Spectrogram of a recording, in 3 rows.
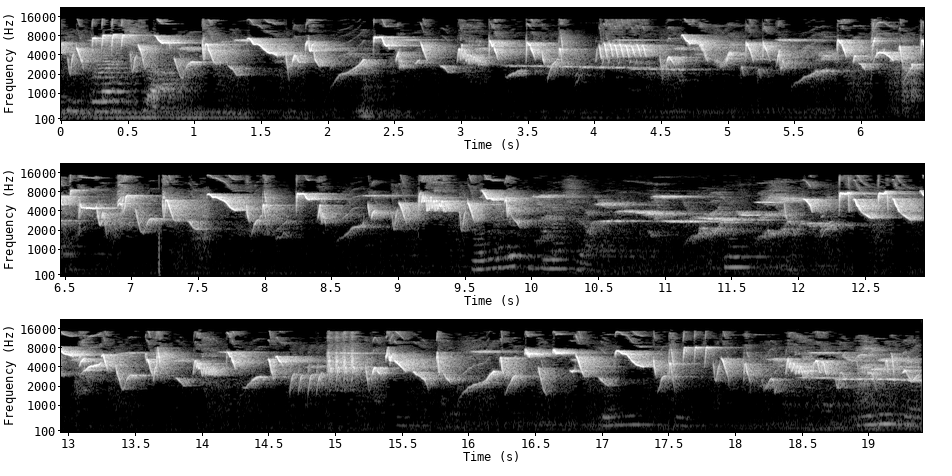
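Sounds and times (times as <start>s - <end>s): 
black-throated canary song: 0.0s - 19.3s.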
